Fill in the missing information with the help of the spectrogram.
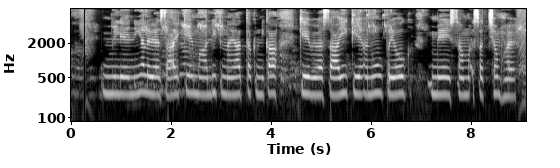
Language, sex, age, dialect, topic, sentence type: Magahi, female, 25-30, Central/Standard, banking, statement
